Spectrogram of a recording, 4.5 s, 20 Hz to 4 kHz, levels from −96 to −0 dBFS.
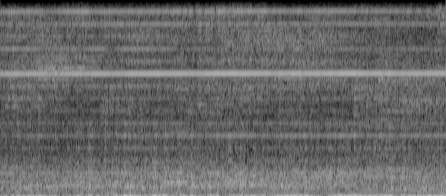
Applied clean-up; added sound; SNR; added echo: neural separator model SepFormer WHAMR!.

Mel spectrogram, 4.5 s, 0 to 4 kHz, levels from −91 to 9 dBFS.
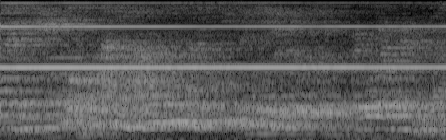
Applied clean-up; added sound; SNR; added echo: none; Bowed string instrument; -2 dB; reverberation time 2.2 s.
